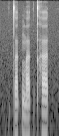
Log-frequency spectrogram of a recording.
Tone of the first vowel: rising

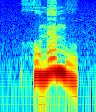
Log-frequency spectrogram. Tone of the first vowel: low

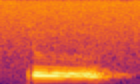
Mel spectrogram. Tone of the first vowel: low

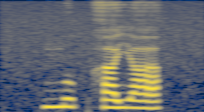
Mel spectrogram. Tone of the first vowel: low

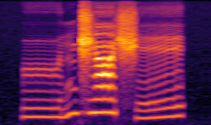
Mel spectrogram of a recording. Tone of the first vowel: low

